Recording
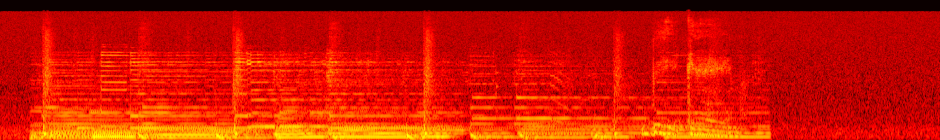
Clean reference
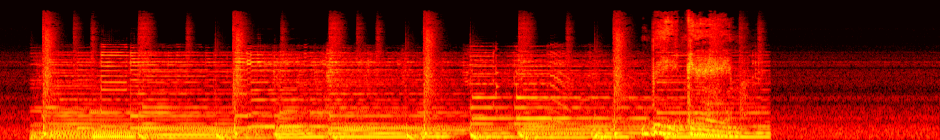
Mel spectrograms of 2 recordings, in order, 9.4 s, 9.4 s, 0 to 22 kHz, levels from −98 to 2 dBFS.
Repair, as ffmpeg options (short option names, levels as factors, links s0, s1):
-af "afwtdn=0.004,asetnsamples=n=441:p=0,asendcmd='4.63 volume volume 5.5dB',volume=1"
